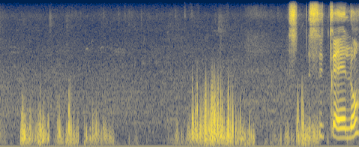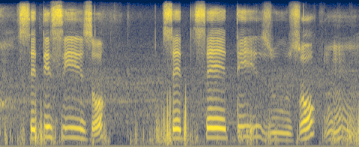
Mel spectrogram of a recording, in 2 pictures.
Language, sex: Swati, male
